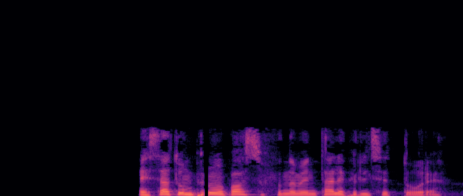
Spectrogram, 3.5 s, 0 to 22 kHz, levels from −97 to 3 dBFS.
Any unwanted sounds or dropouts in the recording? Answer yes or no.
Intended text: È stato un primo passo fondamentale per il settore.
yes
